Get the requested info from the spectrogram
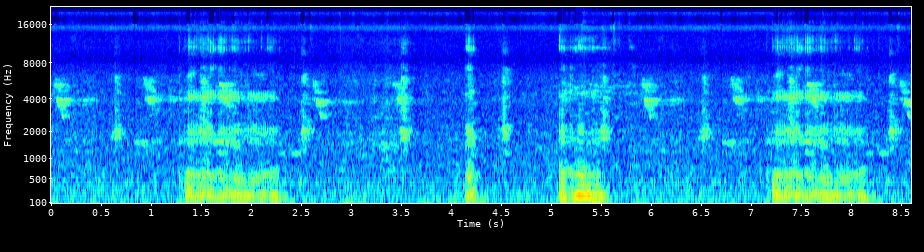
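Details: Pomchi dog sleeping soundly with eyes half open, snoring in low, rough, breathy rasps about a second long, three snores spaced roughly two to three seconds apart, with faint high ticks and chirps in the background.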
